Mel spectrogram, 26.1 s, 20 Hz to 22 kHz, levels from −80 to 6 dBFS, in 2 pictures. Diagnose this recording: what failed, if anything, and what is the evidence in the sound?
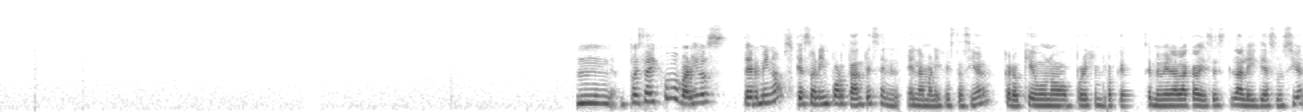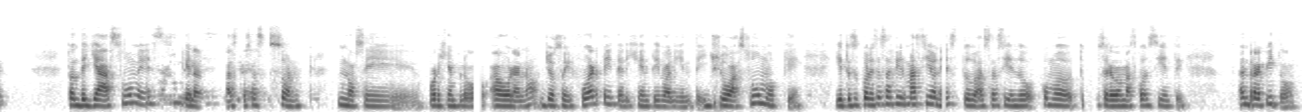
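The speech drops abruptly to dead silence and back: a 160 ms hole at 3.04 s, a tick at 11.07 s, 80 ms at 17.76 s and 40 ms at 22.44 s. These are blocks of digital silence at the driver or buffer stage, most likely where the output buffer went unfilled and was zeroed.

At 8.99 to 9.16 s and 11.24 to 11.36 s the last sound is held and fades, then the speech resumes with material skipped, about 80 ms and 100 ms lost. This is a burst of packet loss on the network, which the receiver masked by extending and fading the last sound.

From 14.59 to 15.82 s a delayed copy of the speech trails it by about 400 ms at roughly 10 dB down, with a much fainter scrap at 16.15 to 16.25 s, around 30 dB down. This is likely an echo leak in call processing, where a far-end loudspeaker's sound slipped past the echo canceller.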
